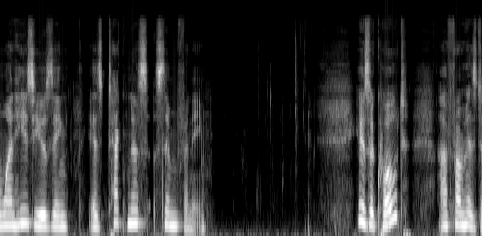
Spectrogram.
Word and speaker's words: Tecnis Symphony: Called a Tecnis Symphony, and I better spell that for you, Tecnis is T-E-C-N-I-S. The symphony part, I'm pronouncing it correctly, S-Y-M-F-O-N-Y, symphony.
